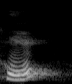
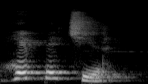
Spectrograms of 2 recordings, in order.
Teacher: Please pay attention that we have R sound like H at the beginning, re, and like R at the end, repetir.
